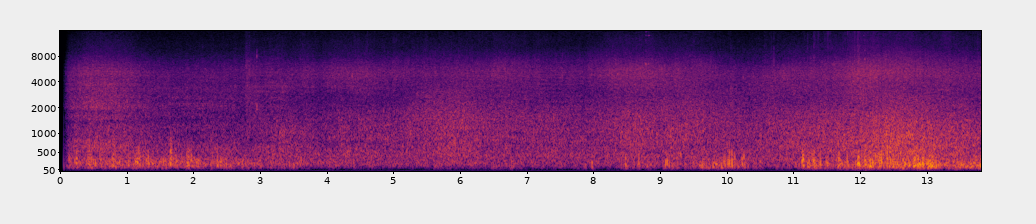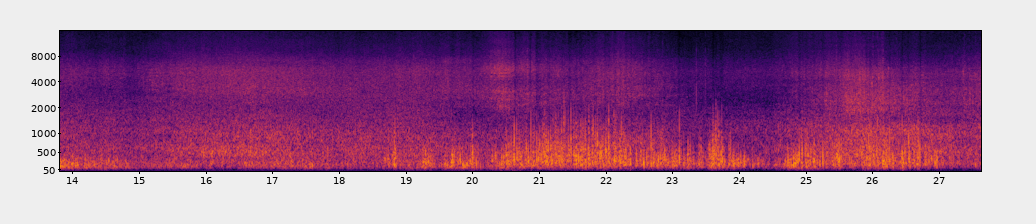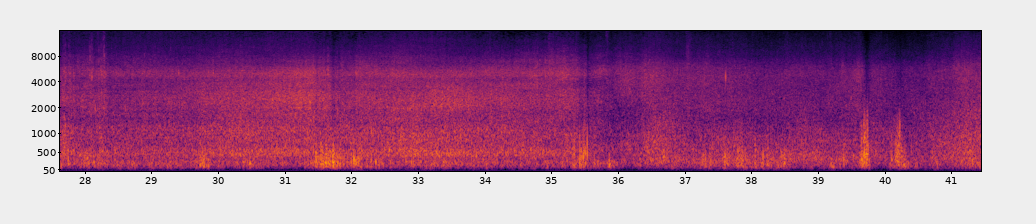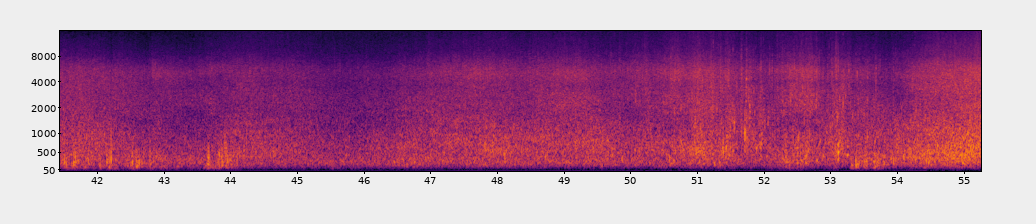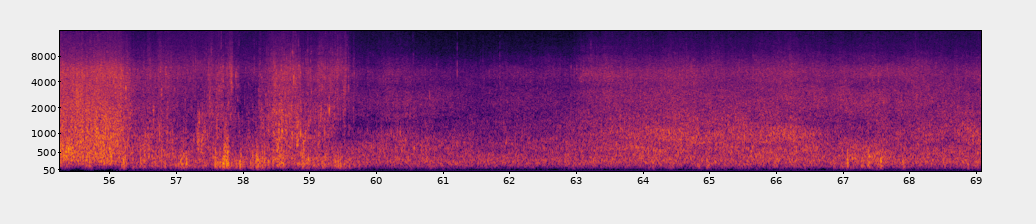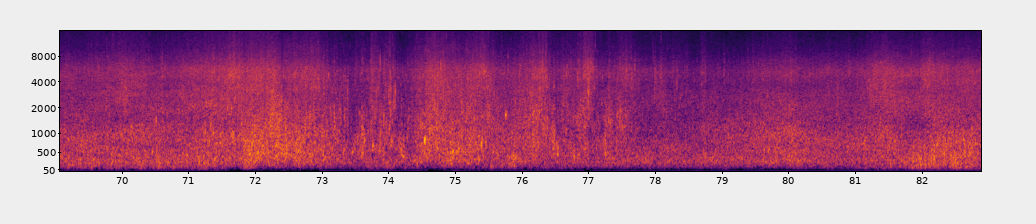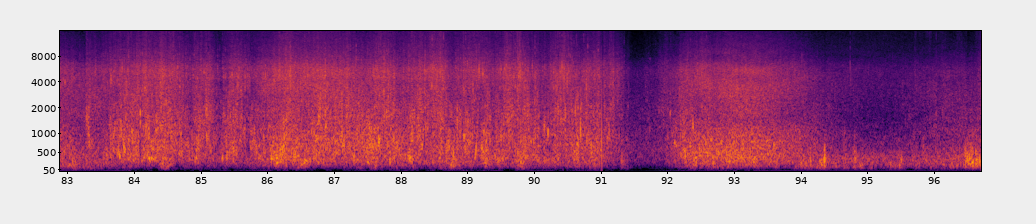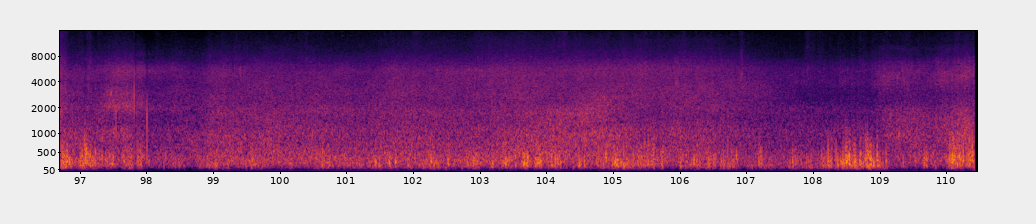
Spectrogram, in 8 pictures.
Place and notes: {"title": "Sainte-Anne, Martinique - Anse Esprit", "date": "2015-01-18 14:15:00", "description": "Au bord de l'océan, à Anse Esprit, plage déserte.", "latitude": "14.45", "longitude": "-60.82", "altitude": "7", "timezone": "America/Martinique"}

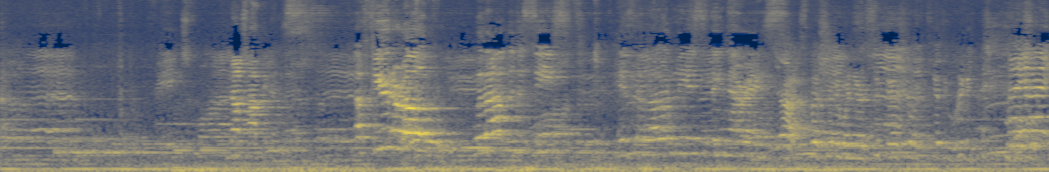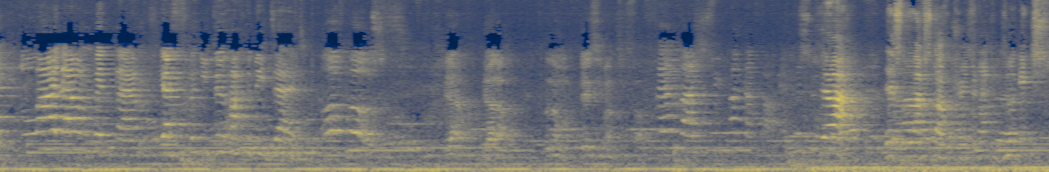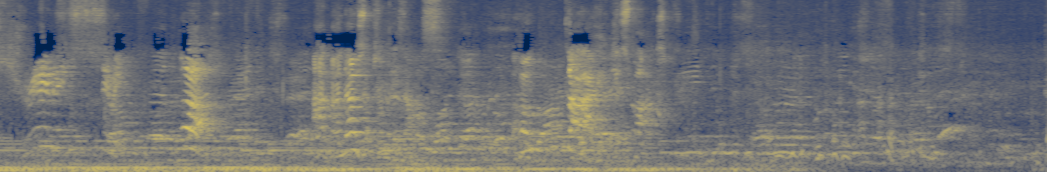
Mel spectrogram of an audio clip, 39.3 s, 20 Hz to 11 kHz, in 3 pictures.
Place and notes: {"title": "essen, zeche zollverein, pact - essen, zeche zollverein, pact, performance, jan lauwers & needcompany - the deer house", "date": "2009-05-11 09:37:00", "description": "audio excerpt of a performance of the Jan Lauwers & Needcompany piece - the deer house at pact zollverein\nsoundmap nrw: social ambiences/ listen to the people - in & outdoor nearfield recordings", "latitude": "51.49", "longitude": "7.05", "altitude": "51", "timezone": "GMT+1"}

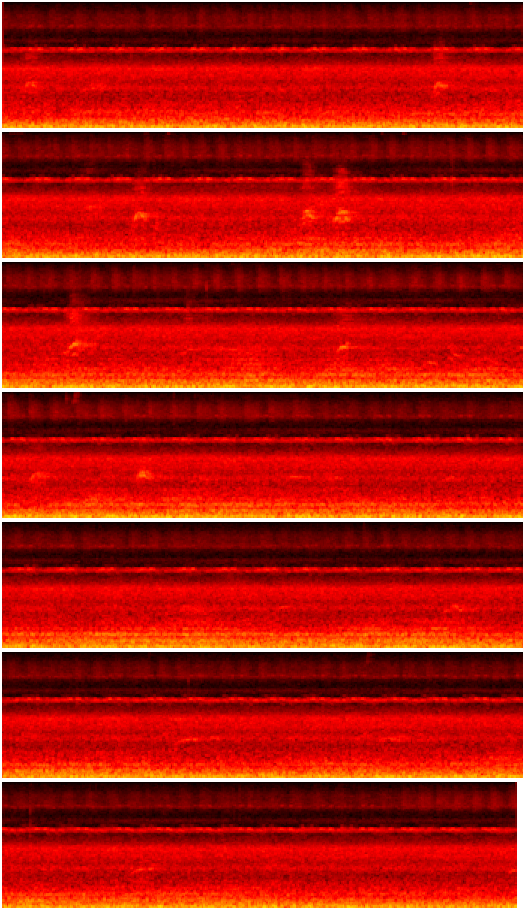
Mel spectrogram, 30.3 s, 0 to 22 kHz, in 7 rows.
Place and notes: {"title": "北投區關渡里, Taipei City - Environmental sounds", "date": "2014-03-17 18:25:00", "description": "Traffic Sound, Environmental sounds, Birdsong, Frogs\nBinaural recordings", "latitude": "25.12", "longitude": "121.47", "timezone": "Asia/Taipei"}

